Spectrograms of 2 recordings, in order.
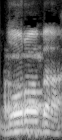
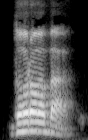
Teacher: দদ আর দালের উচ্চারণ কাছাকাছি তো দদের উচ্চারণটা একটু মোটা হয় আর দাল চিকন হয়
